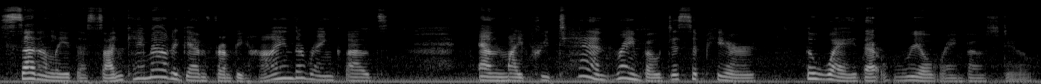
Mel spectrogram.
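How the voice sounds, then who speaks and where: A woman in her forties reading a picture book aloud to young children outdoors, slow and sing-song, sounding out letters and gasping for effect. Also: fairly low pitch, lively intonation, noisy background. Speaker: storytime reader for children. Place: backyard patio outdoors by a wooden fence.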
